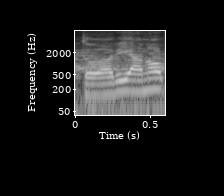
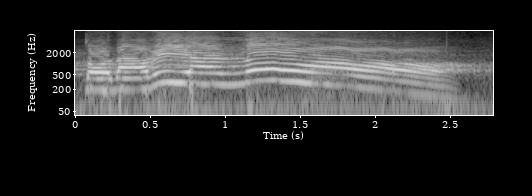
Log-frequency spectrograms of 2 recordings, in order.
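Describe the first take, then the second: First: Said in the usual way. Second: Very slow, high, loud "¡Todavía no!" with a long drawn-out no; God's thundering command, heard in the night; booming divine voice. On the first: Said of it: "entendía". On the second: Retold or imitated. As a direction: stretch "¡Todavía no!" out slowly and thunder it. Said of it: "y la voz me gritó".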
